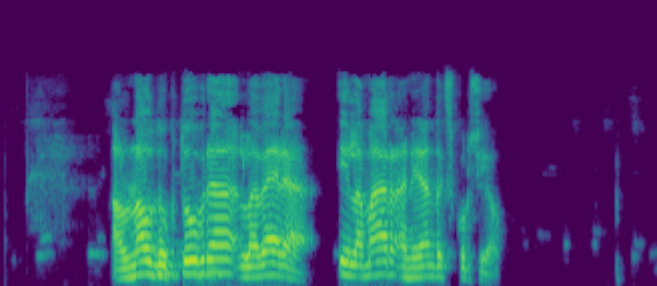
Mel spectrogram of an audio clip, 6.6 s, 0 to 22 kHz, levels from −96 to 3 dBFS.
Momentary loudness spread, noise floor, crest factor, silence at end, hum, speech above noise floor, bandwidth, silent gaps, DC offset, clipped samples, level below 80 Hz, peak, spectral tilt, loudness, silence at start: 12 LU; -76 dBFS; 16 dB; 1.6 s; none; 62 dB; 8 kHz; none; under 0.1%; under 0.1%; -58 dBFS; 0 dBFS; -5.5 dB/octave; -14 LUFS; 0.9 s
